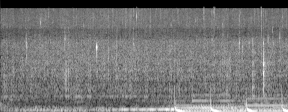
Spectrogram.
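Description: Hot oil sizzling and crackling steadily around rings of bread frying in a pan. About two and a half seconds in, a low steady beat of background music comes in under the sizzle.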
